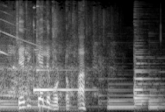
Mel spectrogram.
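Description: Voices over a light background music bed, with a short doorbell-like chime sound effect about half a second in; the music carries on alone near the end.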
